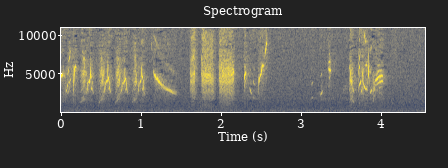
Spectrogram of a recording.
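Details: European goldfinch, Souk Ahras, Chaayba, Algeria: rapid high chirps, a falling slurred whistle and a harsh buzzy note, then quieter scattered twitters toward the end.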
